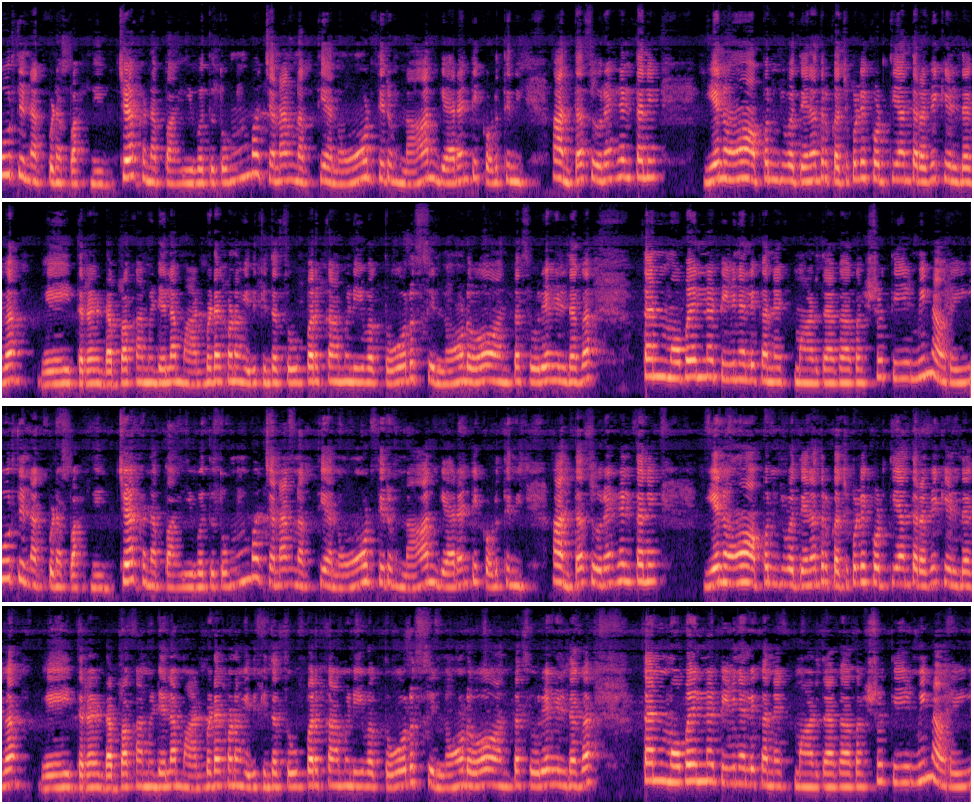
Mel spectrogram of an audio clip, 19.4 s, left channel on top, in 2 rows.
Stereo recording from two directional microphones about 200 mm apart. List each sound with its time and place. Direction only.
0.0 s a woman's voice: 40° right (ahead or behind)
